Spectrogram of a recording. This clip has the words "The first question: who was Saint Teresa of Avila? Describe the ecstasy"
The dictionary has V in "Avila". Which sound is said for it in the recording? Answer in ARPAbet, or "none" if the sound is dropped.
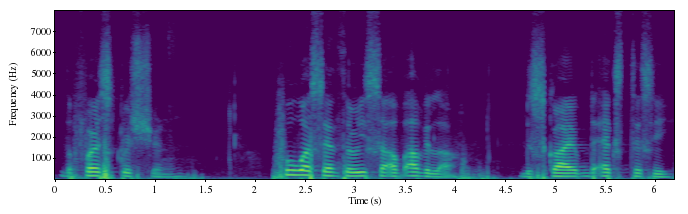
V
